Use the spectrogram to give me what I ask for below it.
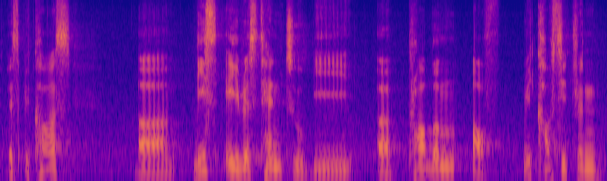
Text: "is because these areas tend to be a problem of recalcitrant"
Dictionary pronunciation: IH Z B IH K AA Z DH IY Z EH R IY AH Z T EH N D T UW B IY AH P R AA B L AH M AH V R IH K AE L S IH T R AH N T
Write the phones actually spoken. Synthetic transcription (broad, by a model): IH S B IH K AA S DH IY S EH R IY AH S T EH N T UW B IY AH P R AA B L AH M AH F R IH K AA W S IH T R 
